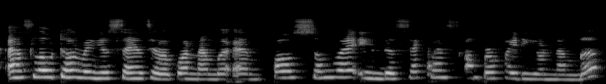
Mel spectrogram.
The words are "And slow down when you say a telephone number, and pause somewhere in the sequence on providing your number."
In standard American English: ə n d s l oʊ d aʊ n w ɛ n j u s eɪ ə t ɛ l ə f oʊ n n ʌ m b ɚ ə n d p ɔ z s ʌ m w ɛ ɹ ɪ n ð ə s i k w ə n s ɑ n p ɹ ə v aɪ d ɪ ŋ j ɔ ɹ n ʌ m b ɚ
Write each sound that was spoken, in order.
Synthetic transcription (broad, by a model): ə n s l oʊ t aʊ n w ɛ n j u s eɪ ə s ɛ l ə p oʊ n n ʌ m b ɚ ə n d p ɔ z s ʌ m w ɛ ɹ ɪ n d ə s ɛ k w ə n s ɑ n p ɹ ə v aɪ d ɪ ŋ j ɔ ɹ n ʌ m b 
